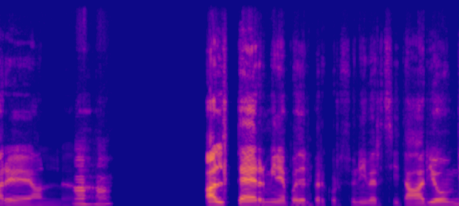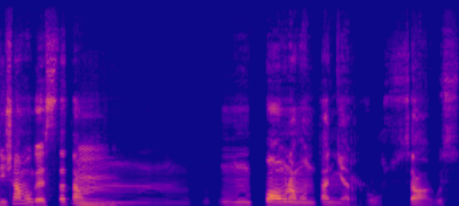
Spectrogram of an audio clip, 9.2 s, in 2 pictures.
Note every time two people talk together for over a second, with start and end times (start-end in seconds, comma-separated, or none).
none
